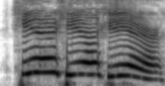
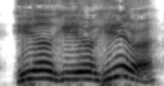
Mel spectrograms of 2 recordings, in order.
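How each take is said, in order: First: Much higher goose voice saying each "here"; a goose honking "here" three times; shrill goose. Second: Honking gander voice saying each "here"; a gander who can't stop repeating "here". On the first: Goose answers roll call. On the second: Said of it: "You sound like three ganders". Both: Acted.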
